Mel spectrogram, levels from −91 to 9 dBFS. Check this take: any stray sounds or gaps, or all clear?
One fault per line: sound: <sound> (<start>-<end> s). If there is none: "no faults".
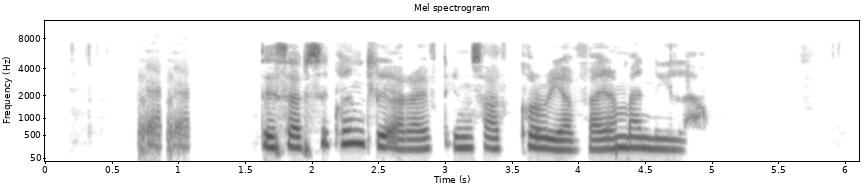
sound: laugh (0.7-1.1 s)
